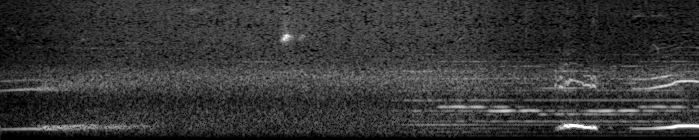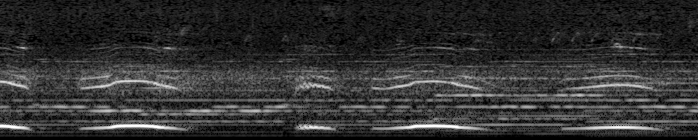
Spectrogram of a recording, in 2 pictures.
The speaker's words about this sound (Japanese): 朝の小鳥、今朝は鹿児島県奄美大島からカラスバトの声をお届けしました。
